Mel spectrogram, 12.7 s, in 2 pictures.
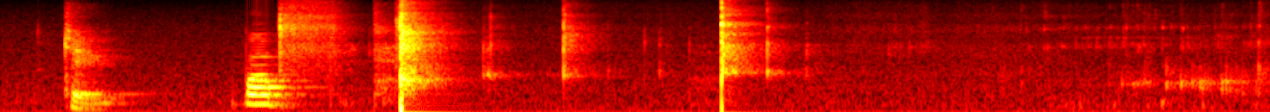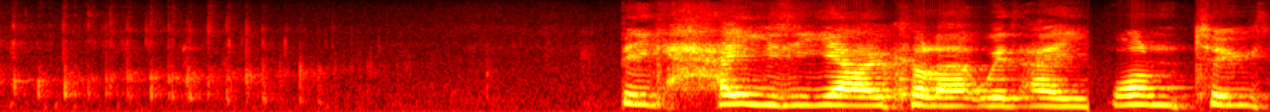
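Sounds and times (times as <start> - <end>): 
speech: 0.3 - 1.6, 9.5 - 12.6
sharp metallic cracks: 1.4 - 4.1
beer glugging from a can into a glass: 5.1 - 8.3.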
